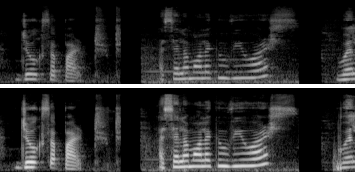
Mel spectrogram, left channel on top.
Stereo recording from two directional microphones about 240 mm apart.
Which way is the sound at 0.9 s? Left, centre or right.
Right.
